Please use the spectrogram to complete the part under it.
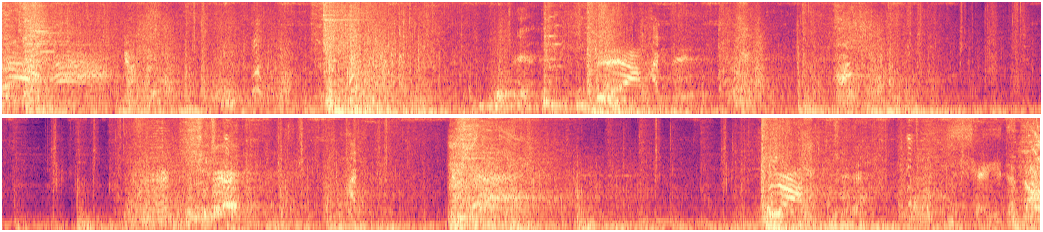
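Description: Sword blows clash and strike heavily in a fight.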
